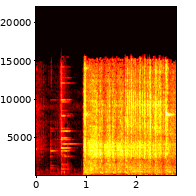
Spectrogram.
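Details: Suzuki Nex scooter after start-up: harsh scraping grind over the engine, like something dragging on a spinning part; an overlong bolt rubbing inside the CVT, left by an earlier repair.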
